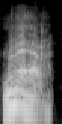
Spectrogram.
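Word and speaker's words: mémé: What is the actual pronunciation of grandmother in French? French, Canadian French. Meme? – Well, Meme? – Meme. – Meme. – If you were doing the Parisian French thing.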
